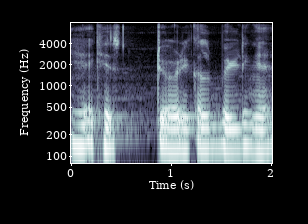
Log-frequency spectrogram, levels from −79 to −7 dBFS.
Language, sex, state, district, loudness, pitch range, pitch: Hindi, male, Bihar, Araria, -16 LUFS, 125-135 Hz, 125 Hz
